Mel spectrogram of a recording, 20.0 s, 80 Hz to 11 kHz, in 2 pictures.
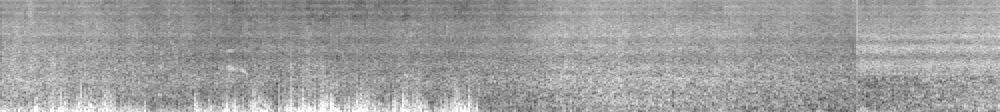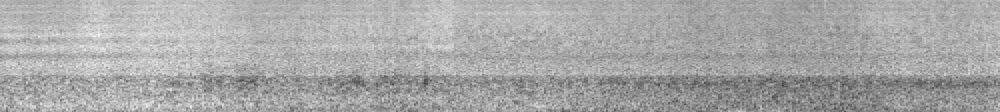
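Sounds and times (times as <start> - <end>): sea surf washing onto shore: 0.0 - 20.0
wind buffeting microphone: 0.0 - 20.0.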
